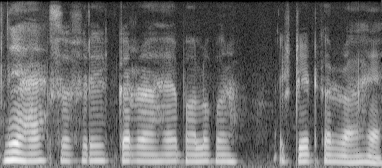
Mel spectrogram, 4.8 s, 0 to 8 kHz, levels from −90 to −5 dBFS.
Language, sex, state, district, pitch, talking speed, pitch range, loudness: Hindi, male, Uttar Pradesh, Muzaffarnagar, 125 Hz, 150 wpm, 120-130 Hz, -19 LUFS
